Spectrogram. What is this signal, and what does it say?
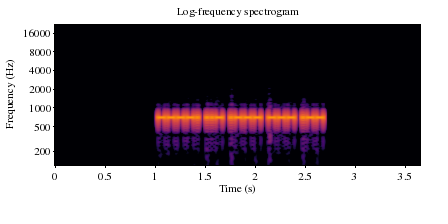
Morse code, heard as a keyed tone, about 50 wpm, 700 Hz. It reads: 9UJOW
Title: Code Groups - 5 Letter:Numbers - 50wpm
